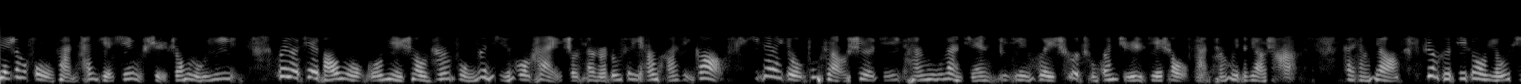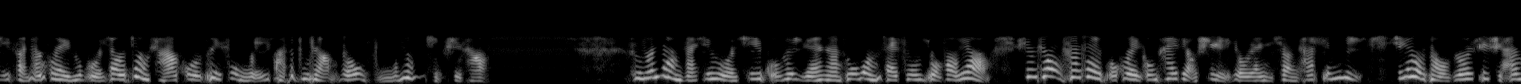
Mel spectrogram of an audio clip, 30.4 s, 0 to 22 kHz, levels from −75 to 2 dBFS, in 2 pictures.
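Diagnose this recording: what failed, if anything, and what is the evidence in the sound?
Codec stage: a Codec 2 vocoder, fitting its 0.7 kbit/s mode, resynthesised the speech from sine waves, so it is robotic and buzzy throughout, with nothing above 3.8 kHz.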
